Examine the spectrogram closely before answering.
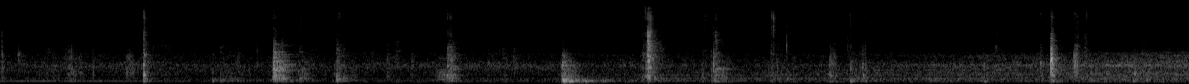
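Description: Scattered light clicks and knocks, about a dozen at irregular spacing, over a faint steady background.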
